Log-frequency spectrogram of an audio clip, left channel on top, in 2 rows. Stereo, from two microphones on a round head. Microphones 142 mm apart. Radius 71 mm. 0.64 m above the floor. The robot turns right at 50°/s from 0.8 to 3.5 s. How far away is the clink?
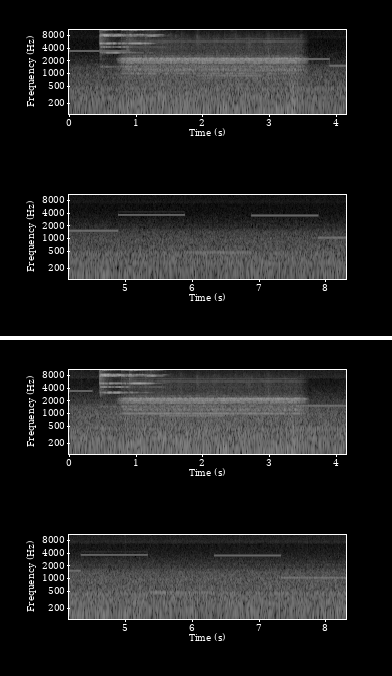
About 3 m.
